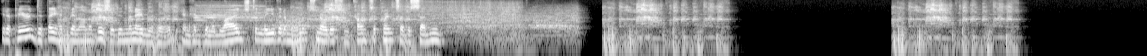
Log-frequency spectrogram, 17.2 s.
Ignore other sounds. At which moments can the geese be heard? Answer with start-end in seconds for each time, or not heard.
0.8-2.8, 4.3-6.3, 9.0-10.9, 13.3-15.3.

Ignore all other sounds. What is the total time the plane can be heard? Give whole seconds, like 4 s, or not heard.
6 s.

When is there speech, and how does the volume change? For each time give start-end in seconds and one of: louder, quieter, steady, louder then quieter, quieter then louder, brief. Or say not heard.
0.0-6.7 steady.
